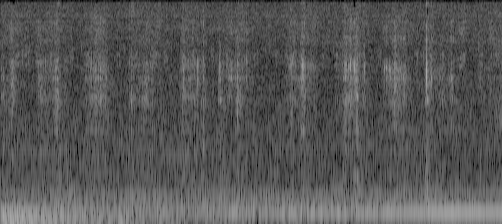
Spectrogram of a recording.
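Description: Faint small clicks and taps of a washer and plastic propeller being fitted by hand onto a small outboard motor's propeller shaft, over a low steady hum.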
